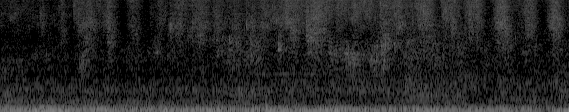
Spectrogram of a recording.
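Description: Faint water running from a tap in a small tiled bathroom, a steady hiss over a low hum.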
